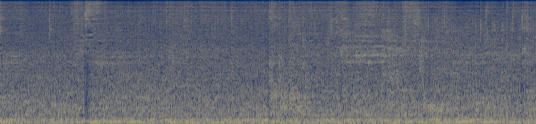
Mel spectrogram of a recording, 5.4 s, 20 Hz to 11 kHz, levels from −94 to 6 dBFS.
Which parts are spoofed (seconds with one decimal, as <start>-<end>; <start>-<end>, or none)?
0.0-5.4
